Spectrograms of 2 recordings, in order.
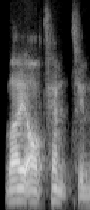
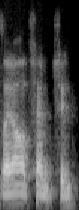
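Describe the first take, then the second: First: They are tempting drawn out slowly, THEY leaned on; slow stressed musing. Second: Said in the usual way. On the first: Shown as a demonstration.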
